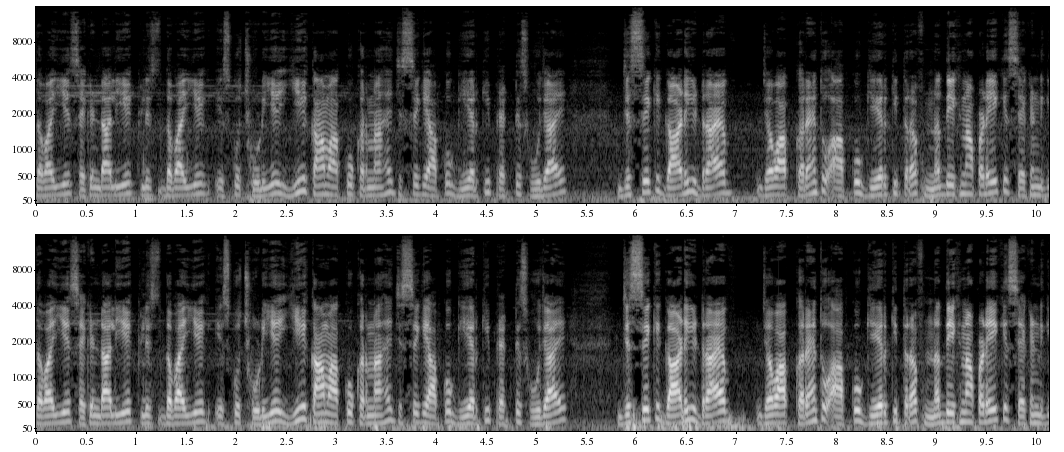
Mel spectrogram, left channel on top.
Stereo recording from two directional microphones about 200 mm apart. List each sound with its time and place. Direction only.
0.0 s speech: 65° right (ahead or behind)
